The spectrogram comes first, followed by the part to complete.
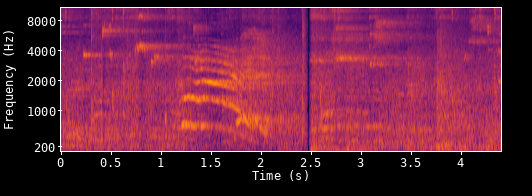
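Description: Table tennis balls ticking off bats and tables across a gym hall full of matches, many short sharp clicks throughout. About a second in, a person's voice calls out once, falling in pitch.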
